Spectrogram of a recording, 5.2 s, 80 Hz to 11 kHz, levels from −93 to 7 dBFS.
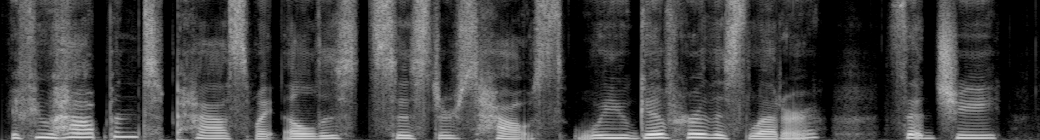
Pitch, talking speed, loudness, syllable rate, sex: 240 Hz, 195 wpm, -18 LUFS, 4.9 syllables/s, female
